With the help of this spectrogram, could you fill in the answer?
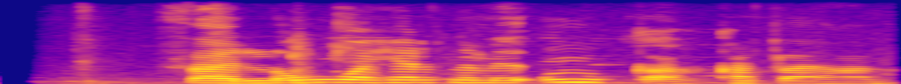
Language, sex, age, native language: Icelandic, male, 11, Icelandic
